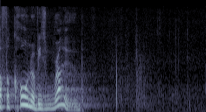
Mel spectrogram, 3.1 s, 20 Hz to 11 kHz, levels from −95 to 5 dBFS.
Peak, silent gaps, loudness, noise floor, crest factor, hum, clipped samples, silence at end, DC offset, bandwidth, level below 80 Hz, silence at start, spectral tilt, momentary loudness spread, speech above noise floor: -12 dBFS; none; -28 LUFS; -68 dBFS; 20 dB; none; under 0.1%; 1.85 s; under 0.1%; 9.4 kHz; -70 dBFS; 0 s; -8 dB/octave; 15 LU; 39 dB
